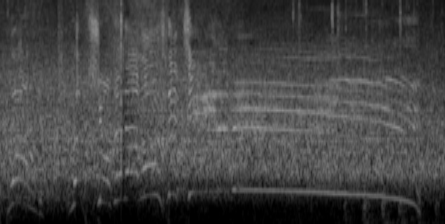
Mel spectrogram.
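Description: Excited French-language hockey play-by-play calling a goal: rapid commentary that breaks into one long held shout near the end, over crowd noise.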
